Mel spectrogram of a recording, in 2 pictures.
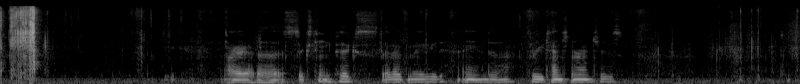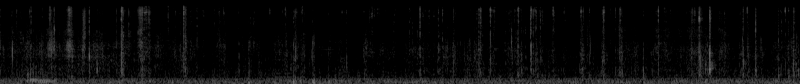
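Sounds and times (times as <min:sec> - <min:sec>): soft handling rustles: 0:00.1 - 0:16.0.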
